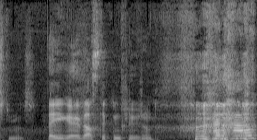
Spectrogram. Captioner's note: laughs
